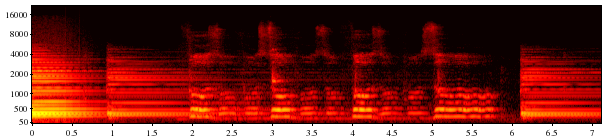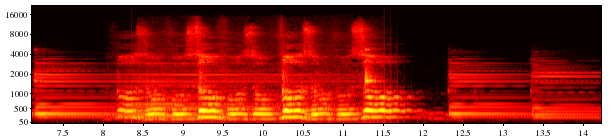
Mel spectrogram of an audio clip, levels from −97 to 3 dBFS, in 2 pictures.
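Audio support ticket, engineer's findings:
Ticking, zipper-like texture riding on level moves at 0.34–1.02 s (drop of roughly 20 dB), 8.11–8.62 s (rise of roughly 20 dB) and 11.44–11.86 s (drop of roughly 25 dB). Zipper noise: gain stage applying changes in unsmoothed steps of about 3 dB (about 5 dB in the last event), around ten per second, each step a small click. Probable fix: per-sample gain ramping.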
